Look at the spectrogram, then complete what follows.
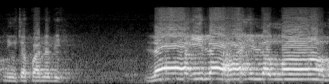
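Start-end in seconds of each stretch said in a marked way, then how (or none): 1.5-3.3 loud, slow and drawn out. Shown as a demonstration. Preacher showing his loud version to the congregation, loud and slow. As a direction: proclaim it to the back of the hall. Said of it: "ni saya sebut kuat".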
